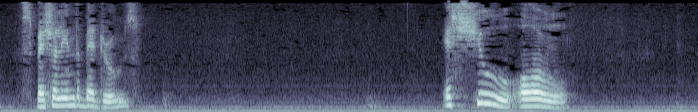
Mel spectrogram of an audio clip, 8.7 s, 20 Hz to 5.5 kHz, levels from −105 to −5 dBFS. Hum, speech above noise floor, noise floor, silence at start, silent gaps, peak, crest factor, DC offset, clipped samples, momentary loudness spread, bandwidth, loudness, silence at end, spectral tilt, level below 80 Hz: none; 24 dB; -45 dBFS; 0 s; none; -6 dBFS; 20 dB; under 0.1%; under 0.1%; 16 LU; 5.4 kHz; -22 LUFS; 0.1 s; -7.5 dB/octave; -46 dBFS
